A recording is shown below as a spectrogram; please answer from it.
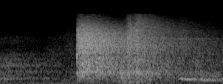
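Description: A single sharp crack from a longsword strike during sparring about three quarters of a second in, trailing off over about a second in the echo of the hall.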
